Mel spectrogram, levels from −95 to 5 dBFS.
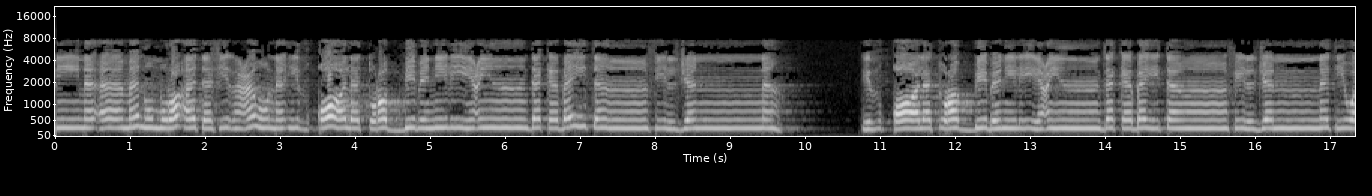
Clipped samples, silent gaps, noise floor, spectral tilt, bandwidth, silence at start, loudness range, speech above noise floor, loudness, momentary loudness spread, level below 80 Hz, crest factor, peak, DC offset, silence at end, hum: under 0.1%; none; -71 dBFS; -3.5 dB/octave; 7.8 kHz; 0 s; 5 LU; 51 dB; -20 LUFS; 9 LU; -72 dBFS; 18 dB; -2 dBFS; under 0.1%; 0 s; none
